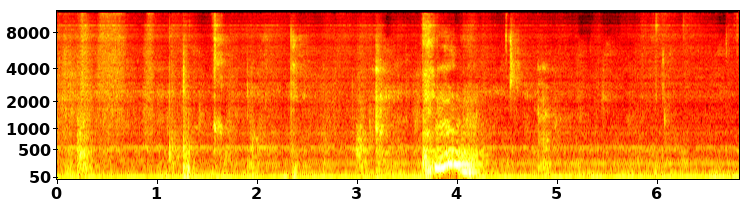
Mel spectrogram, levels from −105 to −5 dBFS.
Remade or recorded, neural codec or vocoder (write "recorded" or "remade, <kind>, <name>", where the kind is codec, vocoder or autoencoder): remade, codec, HILCodec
